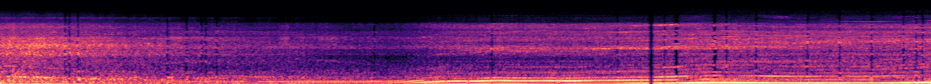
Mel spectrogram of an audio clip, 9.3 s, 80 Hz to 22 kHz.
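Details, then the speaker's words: Twincharged engine, day two full-throttle runs, boost running away even on wastegate spring, about 20 psi: pitch climbs hard, then sharp pops and brief cutout hitting boost cut; knock found earlier and fixed, conservative timing. "it was hitting boost cut like crazy when you hear that popping so um a lot of boost"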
